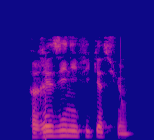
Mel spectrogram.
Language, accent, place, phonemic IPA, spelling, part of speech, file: French, France, Lyon, /ʁe.zi.ni.fi.ka.sjɔ̃/, résinification, noun, LL-Q150 (fra)-résinification.wav
- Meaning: resinification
